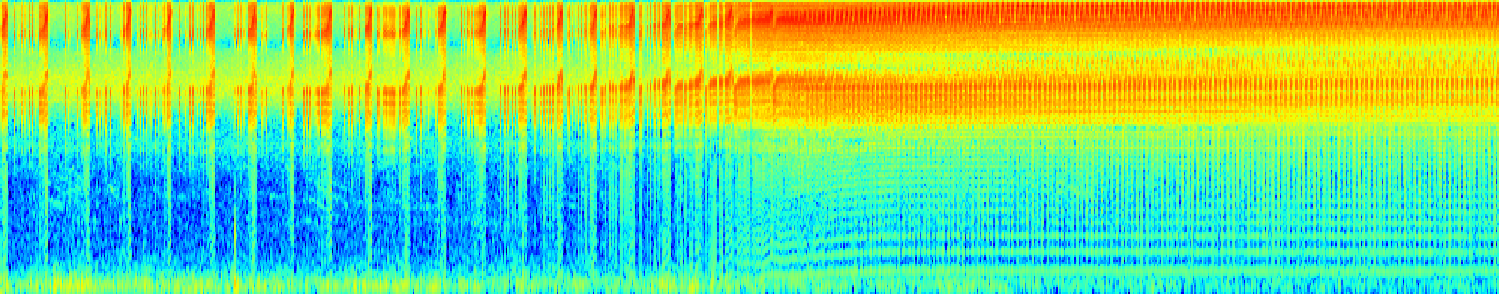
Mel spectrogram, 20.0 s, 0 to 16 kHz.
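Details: Male large brown cicada (Graptopsaltria nigrofuscata), Osaka, Japan, 5 August 2019: pulsed sizzling for about ten seconds, then merging into one continuous loud drone with a steady low hum underneath.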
